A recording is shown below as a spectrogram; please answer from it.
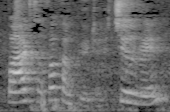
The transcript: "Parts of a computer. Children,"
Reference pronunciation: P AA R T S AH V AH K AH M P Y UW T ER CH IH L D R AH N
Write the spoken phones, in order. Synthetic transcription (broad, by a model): P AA R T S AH P AH K AH M P Y UW T ER CH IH L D R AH N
